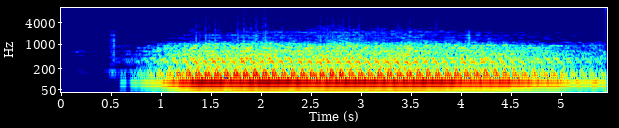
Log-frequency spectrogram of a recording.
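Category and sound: vehicle, car driving away fast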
